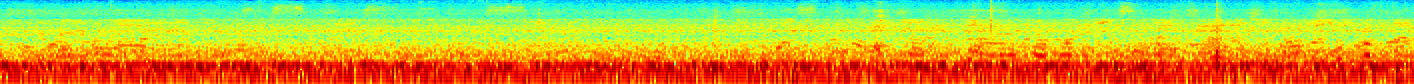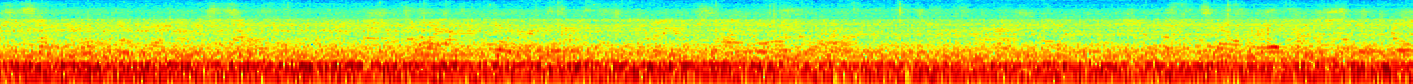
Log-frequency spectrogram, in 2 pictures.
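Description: Airliner cabin noise in cruise: the steady drone of jet engines and airflow heard inside the cabin, with a constant low hum under an even hiss.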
